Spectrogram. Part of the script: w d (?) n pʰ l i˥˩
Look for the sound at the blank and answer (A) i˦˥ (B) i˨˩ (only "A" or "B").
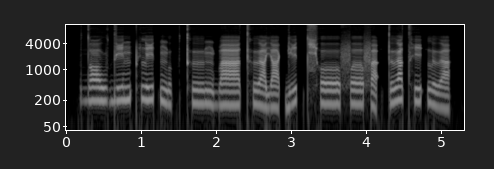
A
